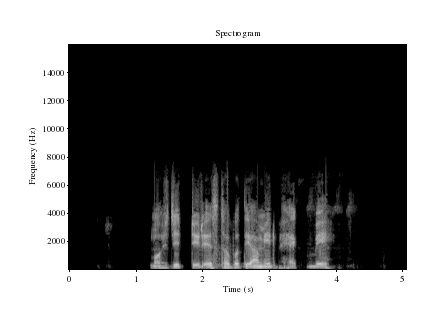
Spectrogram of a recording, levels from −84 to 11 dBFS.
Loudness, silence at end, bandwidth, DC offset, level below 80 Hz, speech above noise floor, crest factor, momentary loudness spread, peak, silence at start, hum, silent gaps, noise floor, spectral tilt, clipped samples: -17 LUFS; 1.15 s; 7.2 kHz; under 0.1%; -50 dBFS; 58 dB; 18 dB; 8 LU; -2 dBFS; 1.25 s; none; 1.78-1.83 s; -75 dBFS; -6 dB/octave; under 0.1%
